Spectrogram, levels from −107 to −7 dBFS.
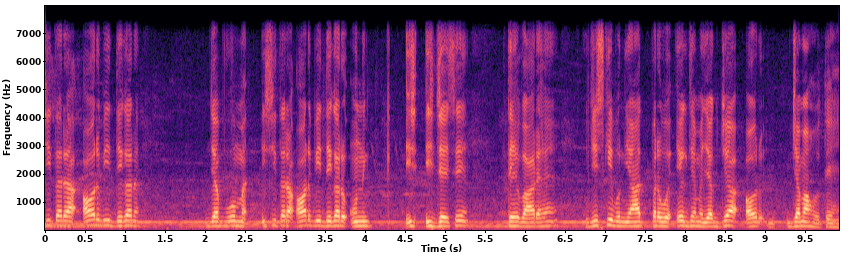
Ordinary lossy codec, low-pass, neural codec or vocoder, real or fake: none; 7.2 kHz; none; real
